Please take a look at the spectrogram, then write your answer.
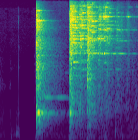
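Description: A glass whiskey bottle dropped on a hard floor bounces once with a sharp crack and then bursts apart in a loud shatter, with pieces tinkling and scattering briefly over near silence.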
